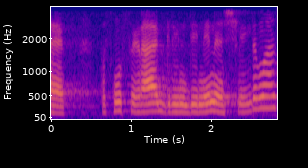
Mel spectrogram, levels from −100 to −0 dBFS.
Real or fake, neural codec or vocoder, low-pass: real; none; 3.6 kHz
